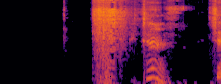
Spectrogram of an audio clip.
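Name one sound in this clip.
Cloth rustles as a blanket is shaken.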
